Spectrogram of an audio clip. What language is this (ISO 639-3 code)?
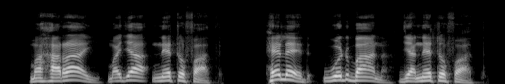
luo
